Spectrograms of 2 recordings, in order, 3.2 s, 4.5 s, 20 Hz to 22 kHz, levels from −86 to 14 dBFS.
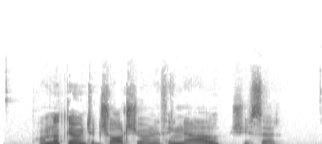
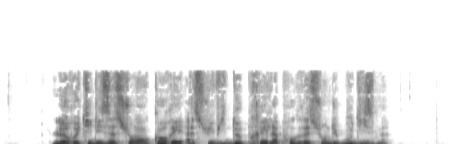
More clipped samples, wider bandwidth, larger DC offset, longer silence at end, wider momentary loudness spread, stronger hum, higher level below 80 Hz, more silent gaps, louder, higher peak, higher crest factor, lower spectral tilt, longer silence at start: neither; about the same, 12 kHz vs 11.5 kHz; neither; second, 0.45 s vs 0.65 s; about the same, 9 LU vs 9 LU; neither; second, -66 dBFS vs -50 dBFS; neither; second, -30 LUFS vs -20 LUFS; second, -10 dBFS vs -4 dBFS; about the same, 22 dB vs 18 dB; about the same, -4.5 dB/octave vs -5.5 dB/octave; about the same, 0.4 s vs 0.5 s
